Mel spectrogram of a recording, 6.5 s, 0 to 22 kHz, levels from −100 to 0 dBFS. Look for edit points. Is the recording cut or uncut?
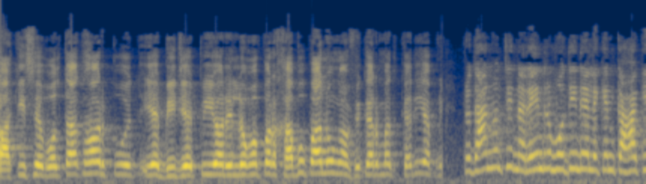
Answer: cut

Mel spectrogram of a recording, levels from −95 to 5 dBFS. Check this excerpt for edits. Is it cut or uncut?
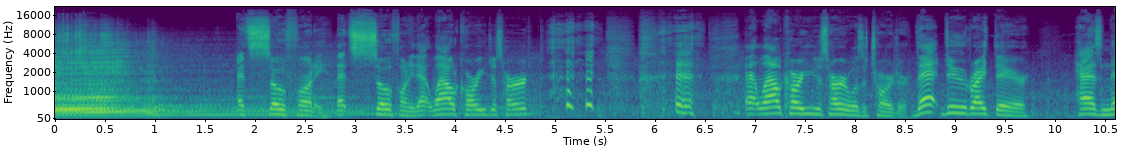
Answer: cut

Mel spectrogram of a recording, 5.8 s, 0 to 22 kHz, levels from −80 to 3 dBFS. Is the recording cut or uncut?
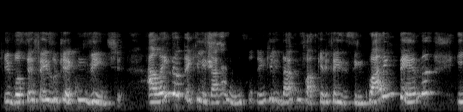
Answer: uncut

